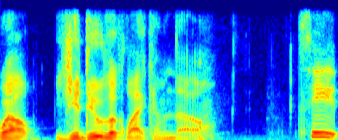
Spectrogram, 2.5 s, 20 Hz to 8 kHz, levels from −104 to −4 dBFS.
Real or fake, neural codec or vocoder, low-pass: real; none; 7.2 kHz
